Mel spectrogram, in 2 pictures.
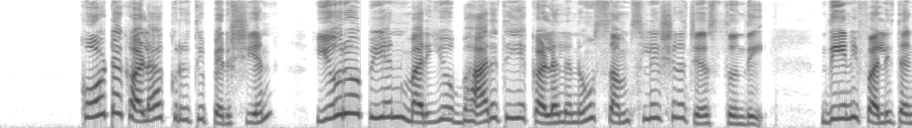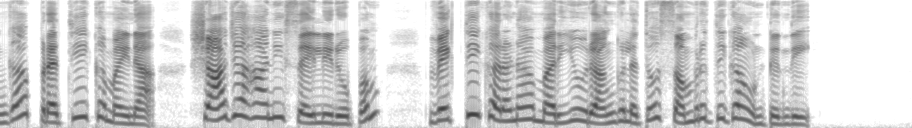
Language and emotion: Telugu, neutral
